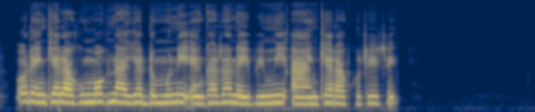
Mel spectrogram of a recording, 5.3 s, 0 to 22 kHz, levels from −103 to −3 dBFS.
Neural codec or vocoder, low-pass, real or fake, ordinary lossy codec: none; 19.8 kHz; real; none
